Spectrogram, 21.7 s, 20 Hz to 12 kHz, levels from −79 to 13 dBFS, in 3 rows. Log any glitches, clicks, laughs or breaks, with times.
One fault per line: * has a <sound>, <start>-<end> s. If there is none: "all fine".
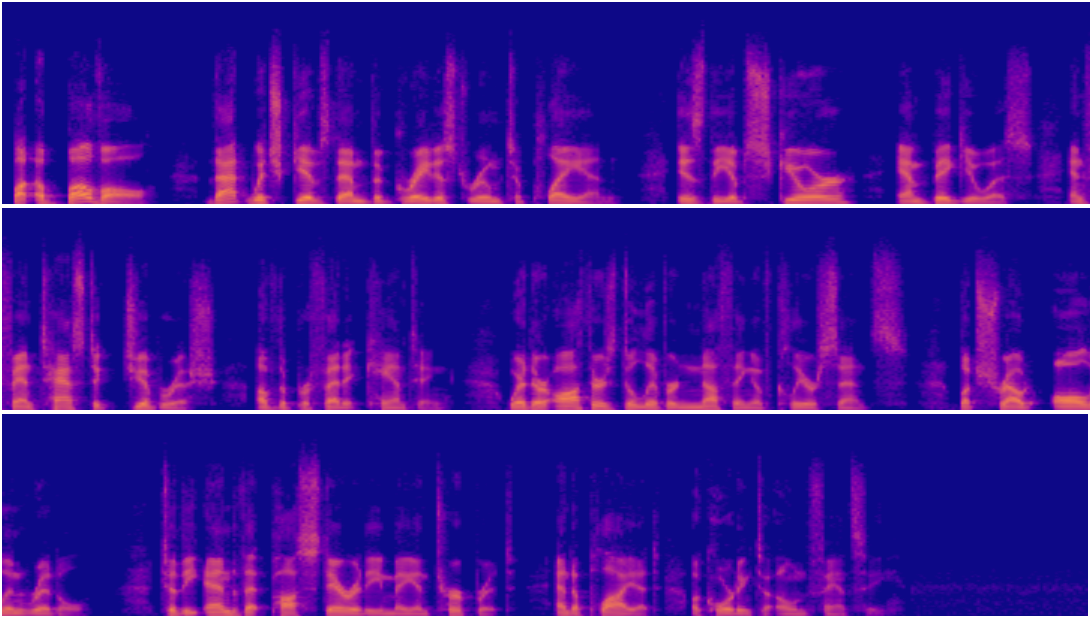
all fine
